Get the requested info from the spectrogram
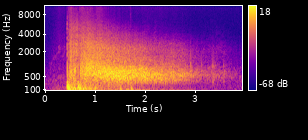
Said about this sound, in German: Ganze Wache, das Gewehr legt an! Feuer!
